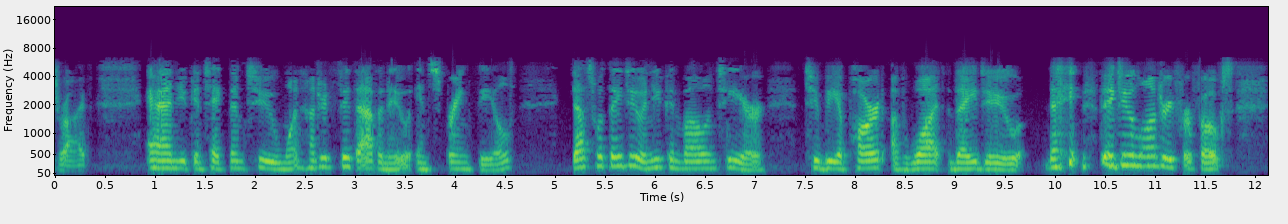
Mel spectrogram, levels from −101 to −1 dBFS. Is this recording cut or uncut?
cut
